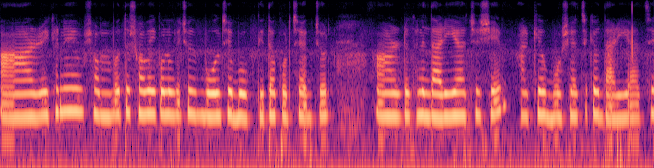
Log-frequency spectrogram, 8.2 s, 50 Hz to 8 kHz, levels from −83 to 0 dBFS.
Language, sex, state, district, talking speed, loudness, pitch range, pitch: Bengali, female, West Bengal, Paschim Medinipur, 155 wpm, -14 LUFS, 235-255 Hz, 245 Hz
